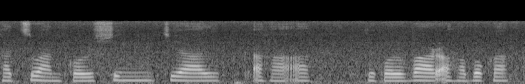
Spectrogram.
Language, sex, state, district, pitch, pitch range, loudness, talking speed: Mizo, female, Mizoram, Aizawl, 175 Hz, 170-185 Hz, -19 LUFS, 150 wpm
